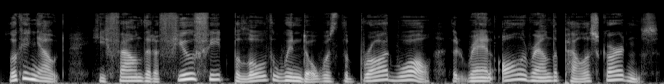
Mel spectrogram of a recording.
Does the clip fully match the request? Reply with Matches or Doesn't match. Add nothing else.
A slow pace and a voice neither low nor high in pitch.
Doesn't match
